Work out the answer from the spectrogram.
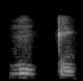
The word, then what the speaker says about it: mouton: Okay, and we have le mouton, the sheep. Again, it's a nasal sound at the end, and I'm just drawing some horns with my little fingers.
